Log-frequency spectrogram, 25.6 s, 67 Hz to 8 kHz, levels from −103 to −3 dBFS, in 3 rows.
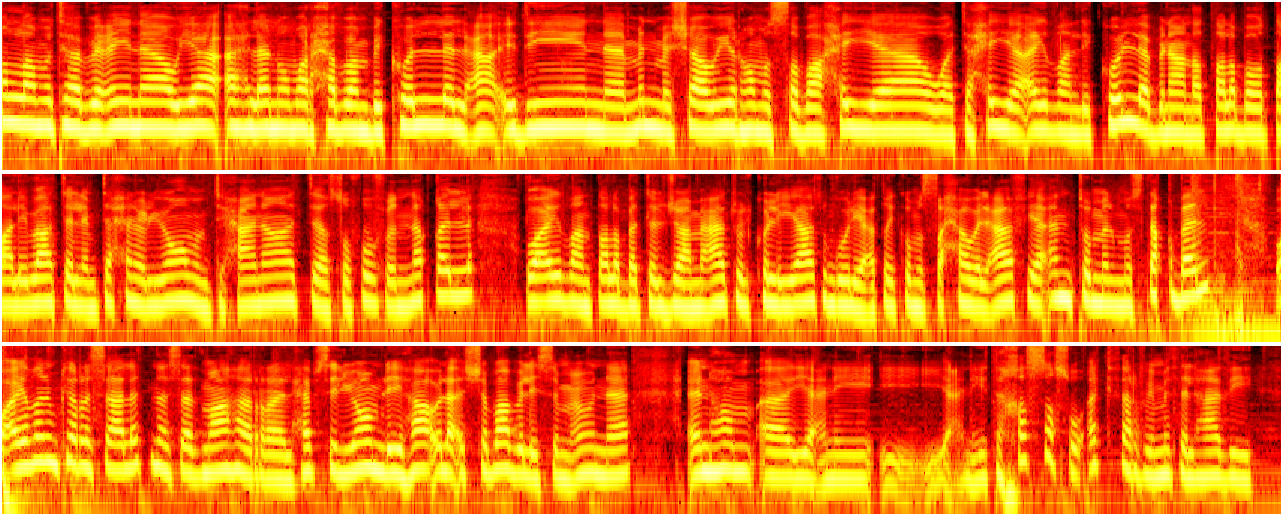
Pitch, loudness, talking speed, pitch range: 210 Hz, -20 LUFS, 120 wpm, 195-230 Hz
